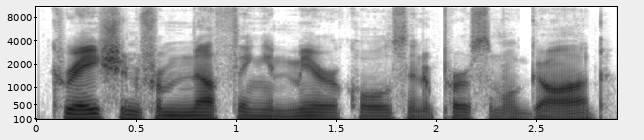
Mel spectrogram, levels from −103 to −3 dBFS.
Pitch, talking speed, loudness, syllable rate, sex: 95 Hz, 185 wpm, -20 LUFS, 5.5 syllables/s, male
